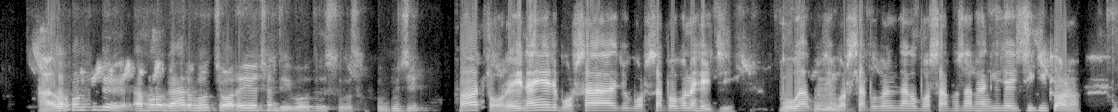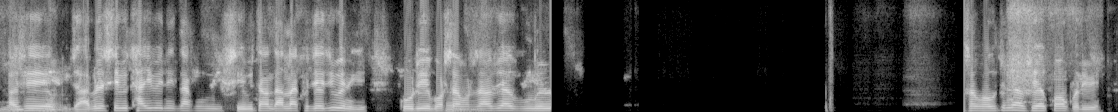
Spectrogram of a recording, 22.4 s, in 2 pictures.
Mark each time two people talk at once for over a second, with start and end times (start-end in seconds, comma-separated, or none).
none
